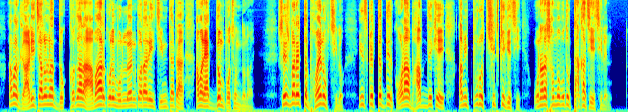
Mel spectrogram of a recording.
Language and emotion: Bengali, disgusted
